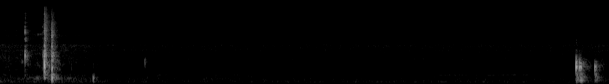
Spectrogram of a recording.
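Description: A few light clicks and knocks in the first second or so from a plastic ink pad case being handled on a table, then near silence.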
